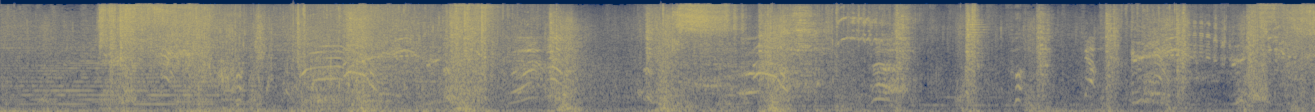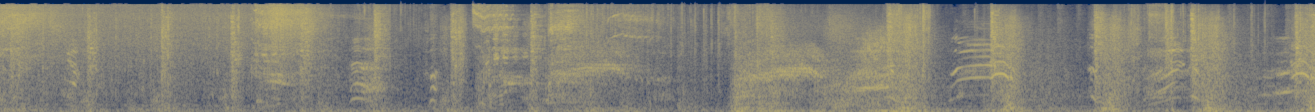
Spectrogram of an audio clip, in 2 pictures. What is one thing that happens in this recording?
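Weapons strike and clang in a fight.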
